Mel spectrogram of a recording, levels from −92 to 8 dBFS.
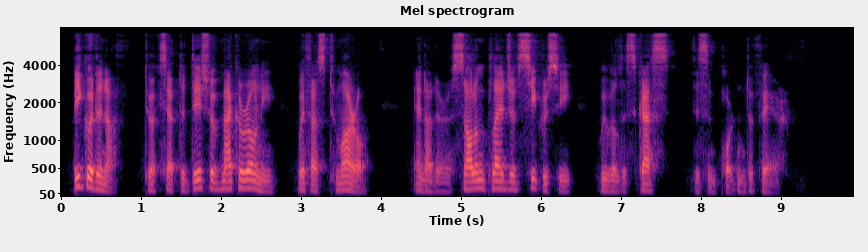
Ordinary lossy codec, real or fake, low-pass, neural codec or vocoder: MP3, 64 kbps; real; 7.2 kHz; none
